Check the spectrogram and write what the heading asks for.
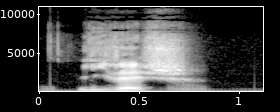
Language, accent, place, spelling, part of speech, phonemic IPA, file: French, France, Lyon, livèche, noun, /li.vɛʃ/, LL-Q150 (fra)-livèche.wav
- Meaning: lovage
